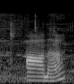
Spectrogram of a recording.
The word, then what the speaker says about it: Ana: Well, I have this large public platform to say that it's pronounced Anna. Like turn on a light, turn on a switch.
